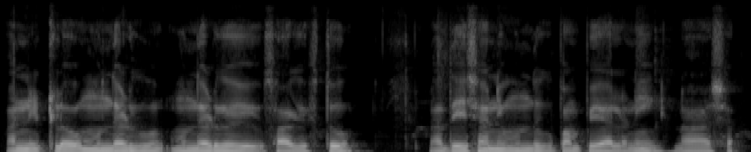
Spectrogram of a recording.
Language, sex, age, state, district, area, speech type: Telugu, male, 30-45, Telangana, Sangareddy, urban, spontaneous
